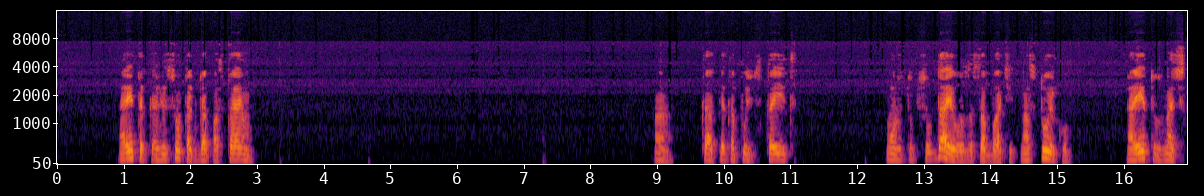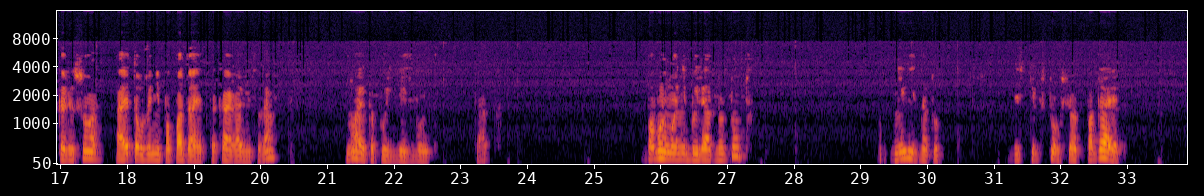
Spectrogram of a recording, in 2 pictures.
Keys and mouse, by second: 1.6-3.6 drag, 4.9-7.4 drag, 9.3-11.3 drag, 12.4-14.7 drag, 15.4 click, 16.7-17.8 drag, 18.5-19.8 drag, 20.6 click, 20.9-23.0 drag, 24.0 click, 25.0-26.5 drag, 27.1 click, 27.8 middle click, 30.0 middle click, 31.2-32.8 drag, 33.6 middle click.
